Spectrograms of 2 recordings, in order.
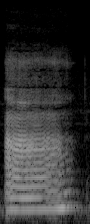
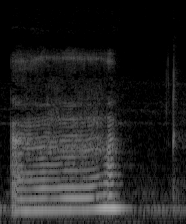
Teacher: quand on fait A, on ouvre la bouche. A la langue elle reste au fond.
